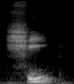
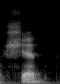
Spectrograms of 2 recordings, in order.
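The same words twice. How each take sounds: First: Sheep with a long ee, rising higher; lifted long-vowel "sheep". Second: Ship with a short, lax i; crisp short-vowel "ship". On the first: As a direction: say "sheep" with a tense ee, pitched up. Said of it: "have completely different meanings". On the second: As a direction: say "ship" with a brief relaxed vowel. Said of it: "For example". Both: Shown as a demonstration.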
